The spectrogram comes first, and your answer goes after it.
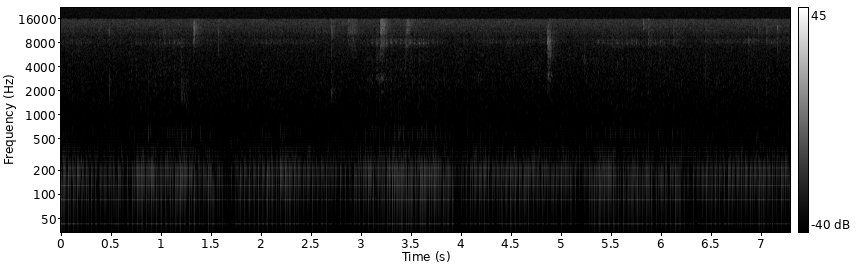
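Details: Purring from Scottish Fold kittens at eight days old, a soft, low rumble rising and falling with breathing, with occasional light clicks and rustles above it.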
